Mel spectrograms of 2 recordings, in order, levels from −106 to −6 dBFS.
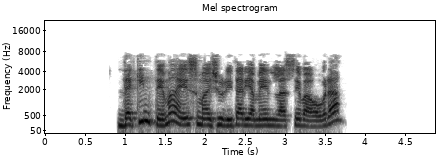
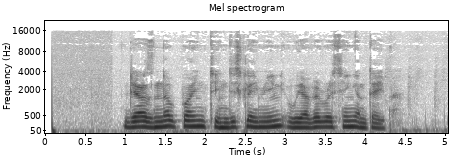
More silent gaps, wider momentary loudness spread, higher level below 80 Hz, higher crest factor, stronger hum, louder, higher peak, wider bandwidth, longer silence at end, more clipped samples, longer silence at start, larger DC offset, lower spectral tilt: neither; second, 3 LU vs 10 LU; about the same, -58 dBFS vs -54 dBFS; about the same, 16 dB vs 16 dB; neither; first, -14 LUFS vs -28 LUFS; first, 0 dBFS vs -14 dBFS; second, 7.6 kHz vs 16 kHz; first, 1.2 s vs 0 s; neither; first, 0.9 s vs 0.1 s; neither; second, -4.5 dB/octave vs -8 dB/octave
